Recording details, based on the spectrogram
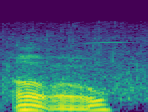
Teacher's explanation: The Phoenician letter Aleph, which represented a glottal stop, that little catch in your throat in uh-oh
